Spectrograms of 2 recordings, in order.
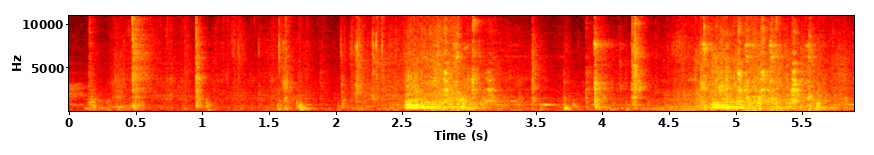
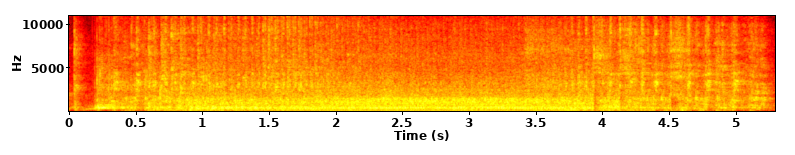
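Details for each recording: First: Free roadside Lawn Boy push mower, tried in garage without air filter, damp from rain, old fuel left in tank: repeated pull-cord cranks about every two seconds, never catches; no-start, carburetor suspected. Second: Lawn Boy push mower after carburetor repair, previously no-start: catches within a pull and settles into steady even buzzing run with no misses; normal start and run, carburetor issue confirmed fixed.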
